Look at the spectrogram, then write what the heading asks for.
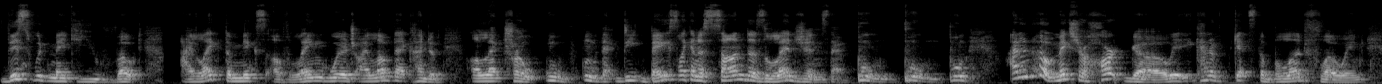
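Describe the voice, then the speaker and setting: A man's voice: a little high, very animated, measured pace. A man hosting a music blog video, gushing and sassy as he casually reviews song demos. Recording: roomy echoey room.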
